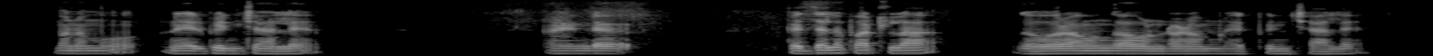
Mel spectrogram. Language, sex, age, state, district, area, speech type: Telugu, male, 30-45, Telangana, Yadadri Bhuvanagiri, rural, spontaneous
